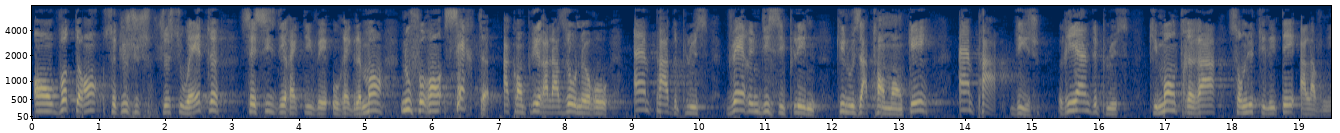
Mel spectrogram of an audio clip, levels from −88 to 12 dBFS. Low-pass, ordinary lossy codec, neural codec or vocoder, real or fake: 7.2 kHz; none; none; real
